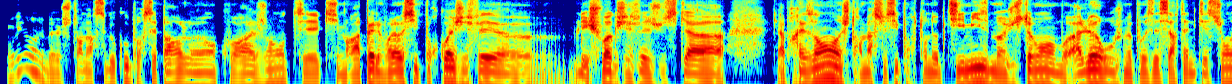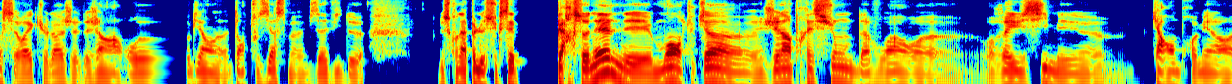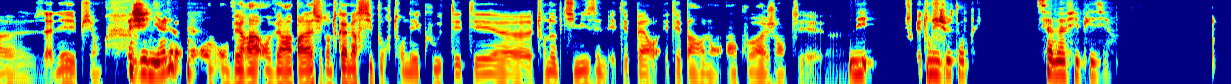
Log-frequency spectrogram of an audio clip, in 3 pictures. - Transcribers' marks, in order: static; distorted speech; stressed: "personnel"; chuckle; tapping
- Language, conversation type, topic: French, advice, Comment puis-je définir mon propre succès sans me comparer aux autres ?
